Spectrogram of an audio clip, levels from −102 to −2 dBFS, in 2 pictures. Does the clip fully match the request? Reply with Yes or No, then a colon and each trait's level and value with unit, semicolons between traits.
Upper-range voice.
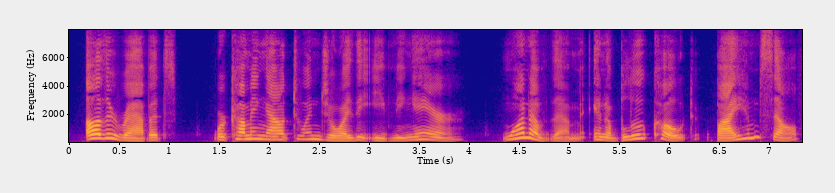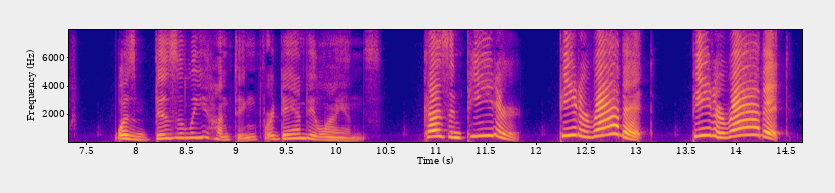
Yes: high, 245 Hz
